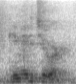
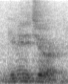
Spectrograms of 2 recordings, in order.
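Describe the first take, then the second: Both takes have the same delivery.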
